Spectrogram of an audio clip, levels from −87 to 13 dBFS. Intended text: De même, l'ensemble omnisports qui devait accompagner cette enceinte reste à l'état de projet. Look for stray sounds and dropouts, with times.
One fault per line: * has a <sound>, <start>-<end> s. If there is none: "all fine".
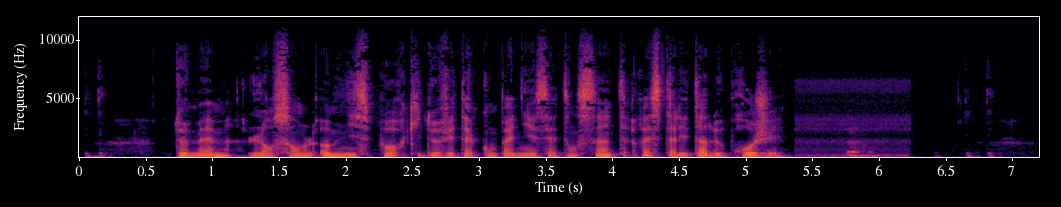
* has a laugh, 5.7-6.1 s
